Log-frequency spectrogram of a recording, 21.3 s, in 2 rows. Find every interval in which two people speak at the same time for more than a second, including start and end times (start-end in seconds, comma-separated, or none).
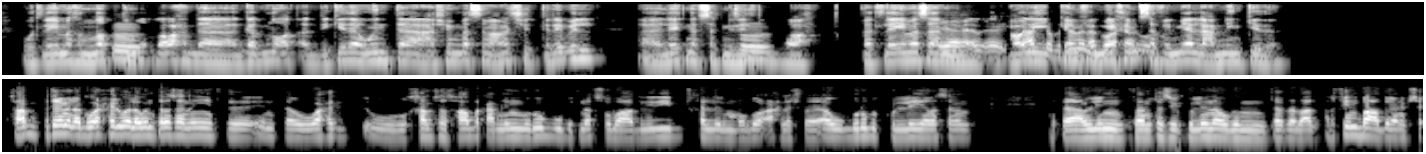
7.0-8.7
